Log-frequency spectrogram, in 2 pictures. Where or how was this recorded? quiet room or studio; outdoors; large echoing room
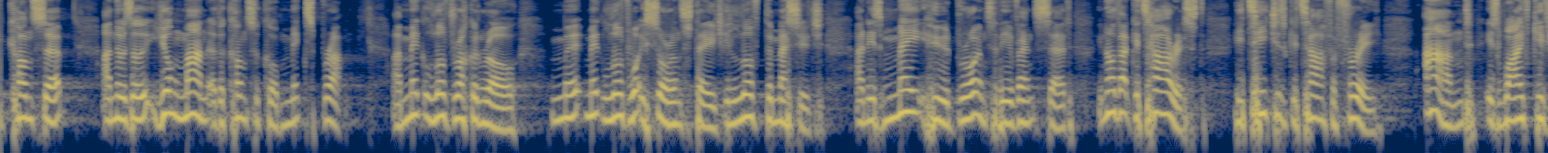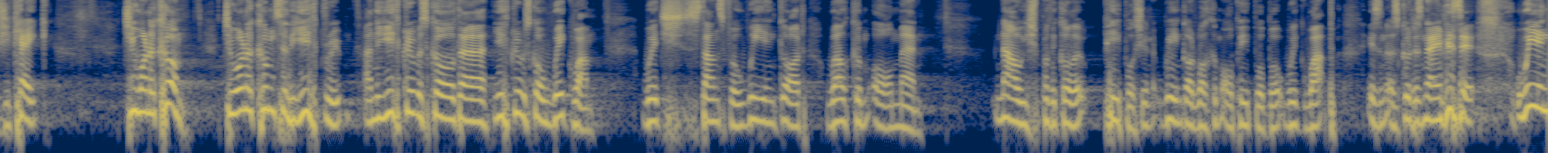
large echoing room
